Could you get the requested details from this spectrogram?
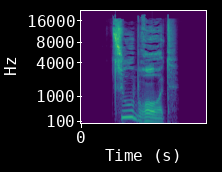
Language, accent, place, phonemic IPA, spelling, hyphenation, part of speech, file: German, Germany, Berlin, /ˈt͡suːˌbʁoːt/, Zubrot, Zu‧brot, noun, De-Zubrot.ogg
- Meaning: extra income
